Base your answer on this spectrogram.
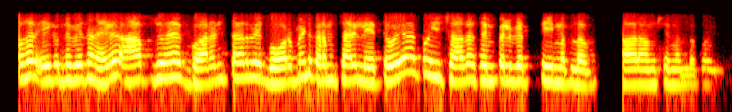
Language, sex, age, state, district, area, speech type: Hindi, male, 60+, Rajasthan, Karauli, rural, conversation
